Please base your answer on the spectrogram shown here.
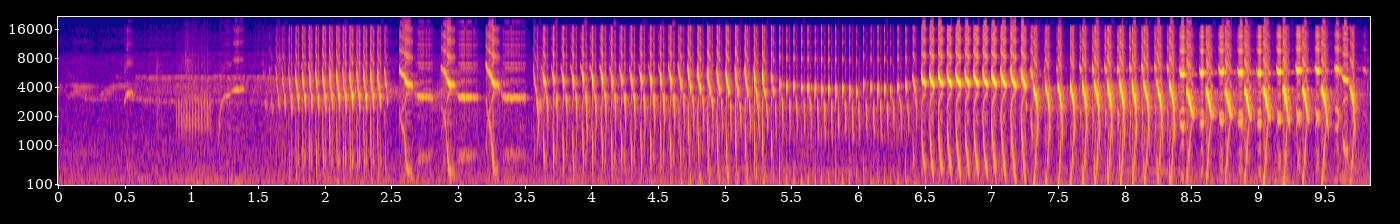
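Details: Orange frost canary singing: faint thin whistles open, then a long run of high, rapid trills and rolls that change speed and pitch from tour to tour, each note repeated many times a second.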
